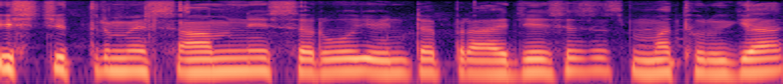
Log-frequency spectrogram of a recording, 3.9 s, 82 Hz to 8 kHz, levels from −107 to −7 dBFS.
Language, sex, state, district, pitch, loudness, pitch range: Hindi, male, Uttar Pradesh, Budaun, 160 Hz, -29 LUFS, 155-170 Hz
